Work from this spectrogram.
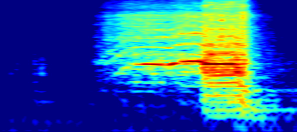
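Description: A power drill drives screws into rafters during a shipping-container lean-to build, a short whirring burst that rises, peaks loud and close for about half a second, then winds down.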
